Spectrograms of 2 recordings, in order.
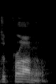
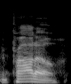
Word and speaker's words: DePrato: Yeah, DePrato. That's right. DePrato.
